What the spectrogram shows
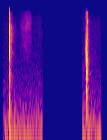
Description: chmok

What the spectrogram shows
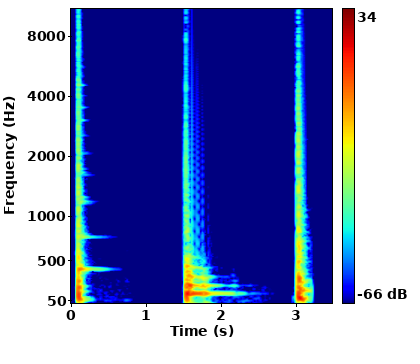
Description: shlepok po vozdushnomu shariku

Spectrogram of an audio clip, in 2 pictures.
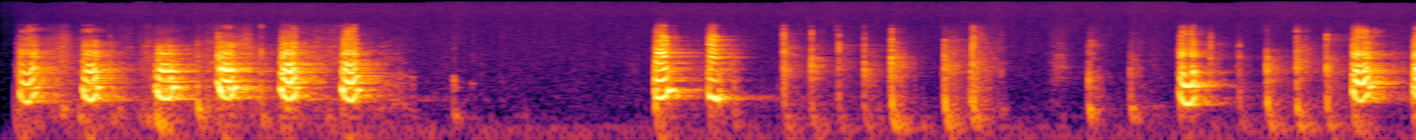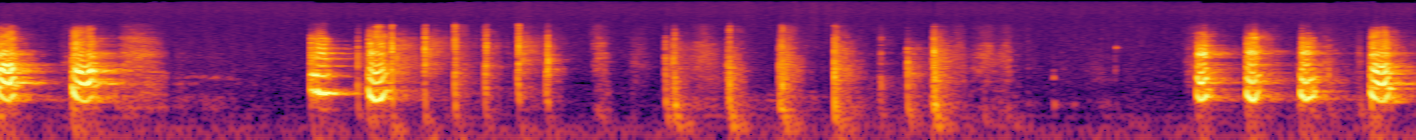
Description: tjulen krichit i hlopaet lastami

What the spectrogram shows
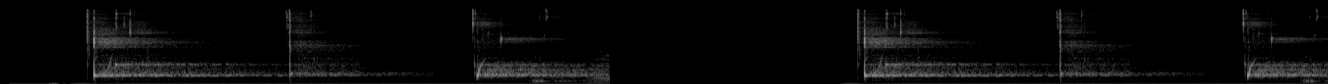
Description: Падающие капли

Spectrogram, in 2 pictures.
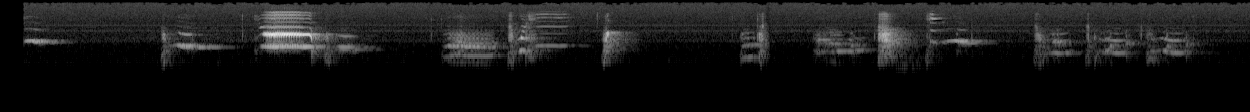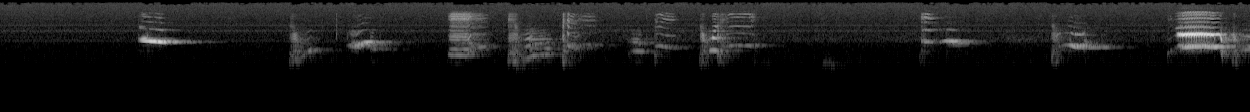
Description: zvuki penija snegirja

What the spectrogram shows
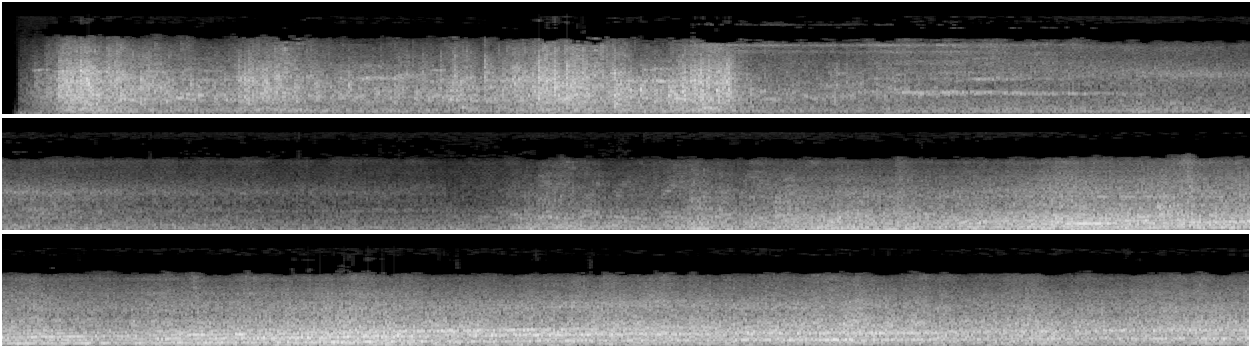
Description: shum metro

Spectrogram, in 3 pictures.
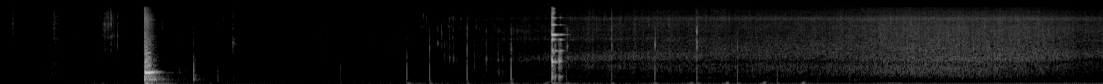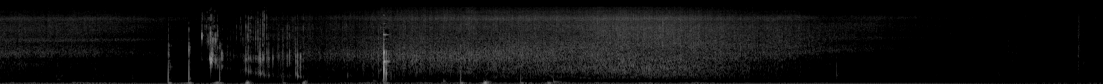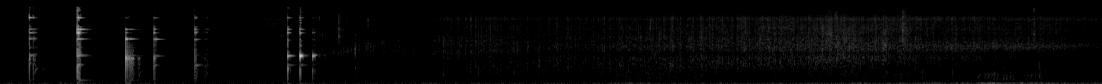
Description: vskrytie probki i razlivanie po bokalam

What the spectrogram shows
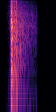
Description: zvuk shlepka po licu

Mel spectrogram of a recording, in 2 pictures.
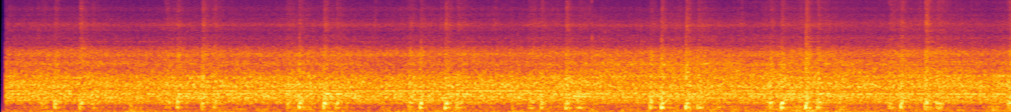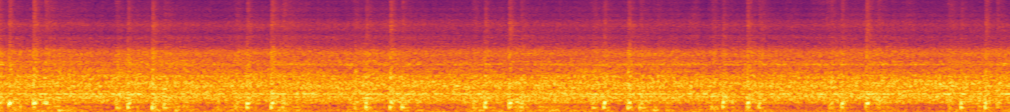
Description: zvuk zheleznoj dorogi iz vagona

